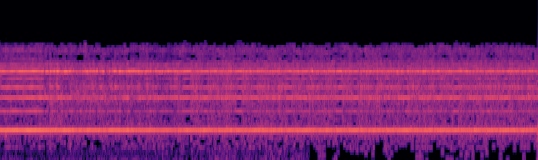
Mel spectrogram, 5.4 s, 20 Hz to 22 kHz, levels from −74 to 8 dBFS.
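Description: From the start, the music has a dull, crowded sound. Nothing reaches above about 8.4 kHz. Smeared, watery artefacts sit on top of one another. The pattern points to transcoding between lossy codecs. The audio was likely encoded at a low bitrate, then re-encoded more than once. Each pass kept the earlier damage and added its own. The lowest cut-off in the chain set the ceiling. The final stage sounds like a low-rate AAC-type encode.

At 2.37 s a broken-record loop begins and runs to the end. A 0.50 s fragment repeats six times, back to back. The joins are exact and mechanical. The music never moves forward again. The player or stream likely stalled and kept resending the last fragment it held. Whatever should have played after 2.37 s is missing.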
